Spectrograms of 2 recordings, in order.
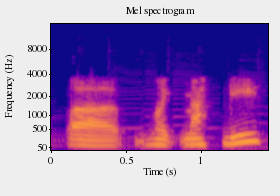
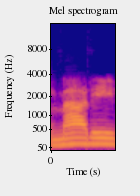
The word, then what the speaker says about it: Mahdi: It's an Arabic name, like Mahdi, but you know, I usually tell people to call me Maddie because, again, I moved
